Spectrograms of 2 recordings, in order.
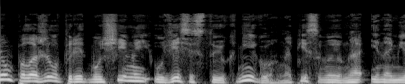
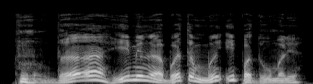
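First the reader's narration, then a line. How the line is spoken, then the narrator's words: Chuckling. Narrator (Russian): хохотнул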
